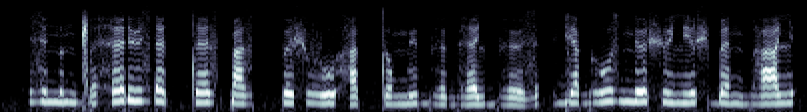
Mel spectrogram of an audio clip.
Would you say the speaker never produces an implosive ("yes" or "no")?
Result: no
